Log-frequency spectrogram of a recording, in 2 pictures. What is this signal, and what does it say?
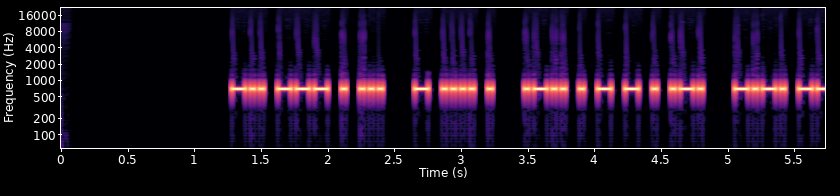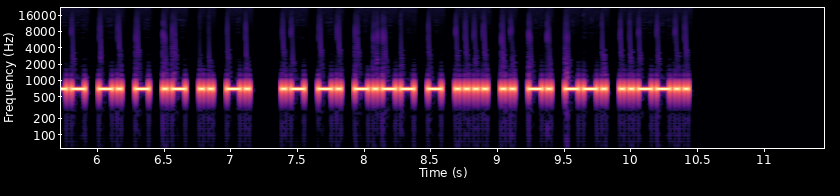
Morse code, heard as a keyed tone, about 34 wpm, 700 Hz. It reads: DOES THE LETTER CONTAIN ANYTHING?
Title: Sentences from Top 1000 Words - Review Part 2 - 35wpm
